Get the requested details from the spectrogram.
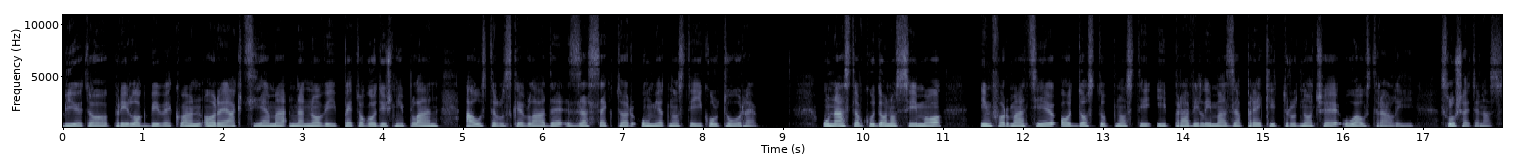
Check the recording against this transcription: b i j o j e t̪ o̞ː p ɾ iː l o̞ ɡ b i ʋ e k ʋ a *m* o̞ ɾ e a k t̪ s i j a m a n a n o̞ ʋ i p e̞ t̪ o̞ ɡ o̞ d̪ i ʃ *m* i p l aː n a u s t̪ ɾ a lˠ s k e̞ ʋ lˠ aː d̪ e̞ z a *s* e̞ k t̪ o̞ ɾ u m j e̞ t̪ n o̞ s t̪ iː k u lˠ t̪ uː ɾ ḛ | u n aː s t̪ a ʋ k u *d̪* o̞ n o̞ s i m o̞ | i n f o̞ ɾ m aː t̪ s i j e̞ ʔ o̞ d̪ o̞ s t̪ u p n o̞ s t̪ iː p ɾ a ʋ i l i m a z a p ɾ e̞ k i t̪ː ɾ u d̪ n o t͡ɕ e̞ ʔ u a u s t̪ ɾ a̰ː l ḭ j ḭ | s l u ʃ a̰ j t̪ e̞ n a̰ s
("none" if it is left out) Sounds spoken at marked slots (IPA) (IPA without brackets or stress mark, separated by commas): n, ɲ, s, d̪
